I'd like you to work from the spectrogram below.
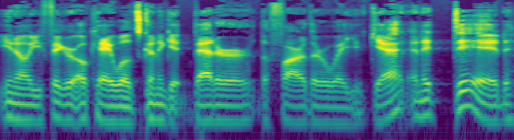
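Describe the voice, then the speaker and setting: With a very clean recording and a silent background, a man speaks at a fairly quick pace in a very deep, low pitch. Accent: Canadian. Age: 40s. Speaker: author and leadership speaker. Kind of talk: interview conversation.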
